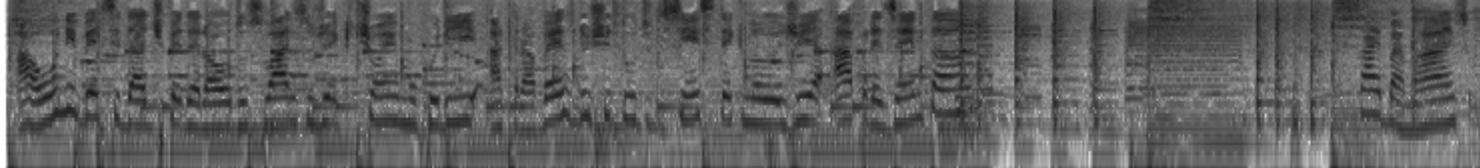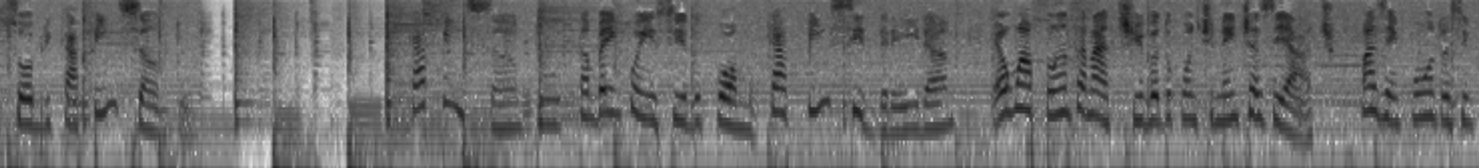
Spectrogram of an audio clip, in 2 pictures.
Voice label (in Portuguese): SPOT; CAPIM SANTO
